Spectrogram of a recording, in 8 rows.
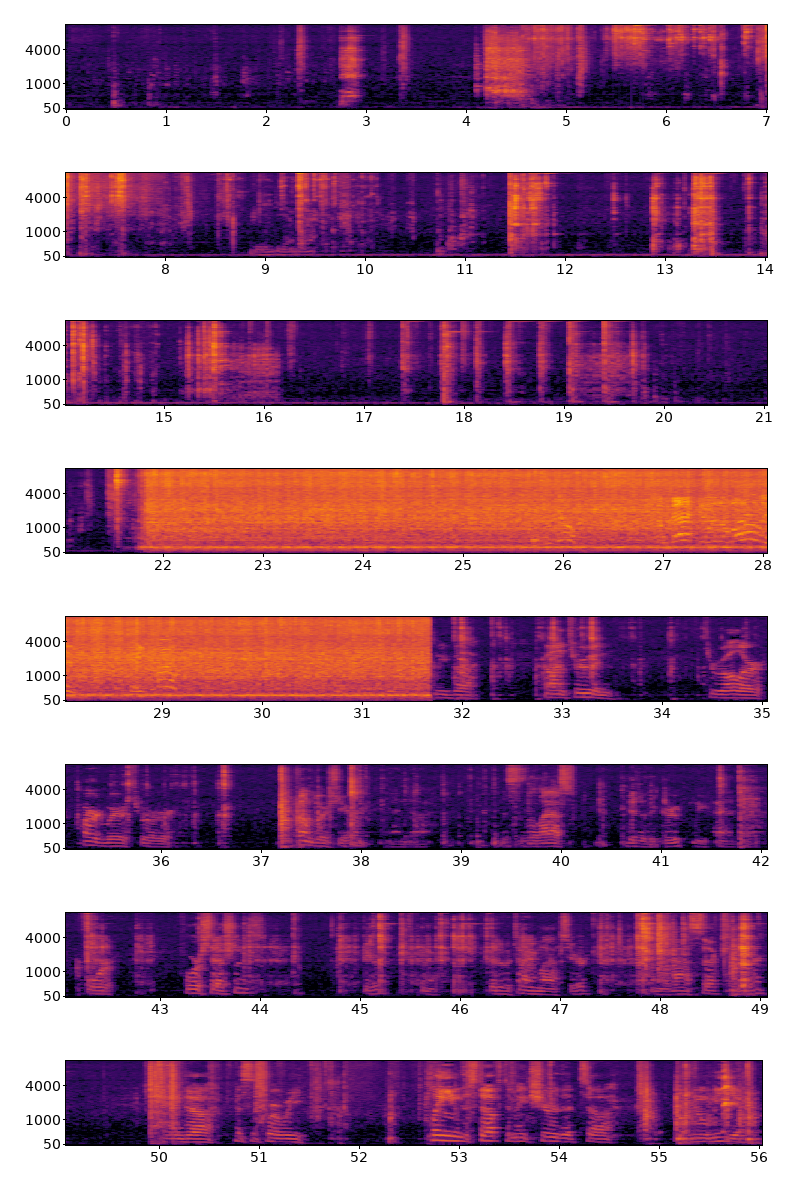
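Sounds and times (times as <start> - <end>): vibratory tumbler humming and rattling: 21.7 - 31.7.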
